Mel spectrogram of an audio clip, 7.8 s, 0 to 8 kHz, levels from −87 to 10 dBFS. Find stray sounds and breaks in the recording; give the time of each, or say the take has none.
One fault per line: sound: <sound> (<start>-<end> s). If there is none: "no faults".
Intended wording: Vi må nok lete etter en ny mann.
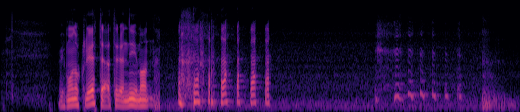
sound: laugh (2.6-4.2 s)
sound: laugh (5.6-7.2 s)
